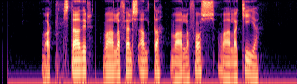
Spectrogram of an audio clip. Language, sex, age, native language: Icelandic, male, 50-59, Icelandic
